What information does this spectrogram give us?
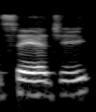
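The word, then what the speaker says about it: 青磁: same two characters used in korean and japanese pronounced chung-ja in korean and seiji in japanese in in east asian languages uh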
